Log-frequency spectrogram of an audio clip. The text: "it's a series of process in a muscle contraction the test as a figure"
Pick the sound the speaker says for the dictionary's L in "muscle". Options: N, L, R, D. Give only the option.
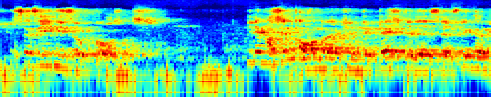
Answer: N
